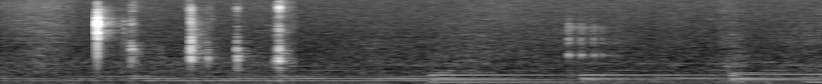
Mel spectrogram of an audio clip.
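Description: Background music, over a handful of sharp clicks from half a second to a second and a half in, the first the loudest, with a softer little clatter near three seconds: a plastic cap handled against a small glass paint bottle.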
